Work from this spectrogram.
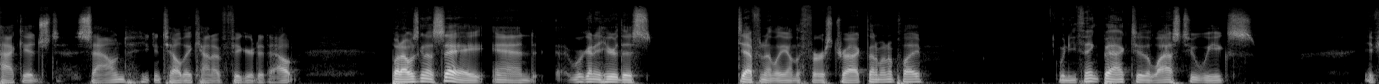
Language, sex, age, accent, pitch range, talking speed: English, male, 40-59, American, 85-115 Hz, 185 wpm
